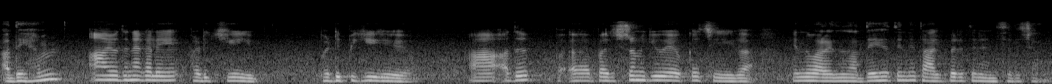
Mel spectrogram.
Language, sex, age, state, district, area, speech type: Malayalam, female, 45-60, Kerala, Palakkad, rural, spontaneous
